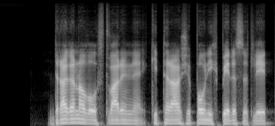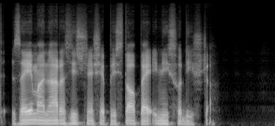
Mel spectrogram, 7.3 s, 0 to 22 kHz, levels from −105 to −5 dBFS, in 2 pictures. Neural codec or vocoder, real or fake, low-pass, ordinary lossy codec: autoencoder, 48 kHz, 32 numbers a frame, DAC-VAE, trained on Japanese speech; fake; 19.8 kHz; none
